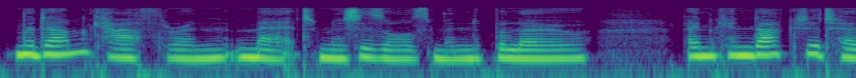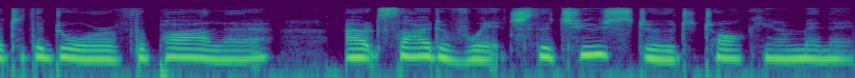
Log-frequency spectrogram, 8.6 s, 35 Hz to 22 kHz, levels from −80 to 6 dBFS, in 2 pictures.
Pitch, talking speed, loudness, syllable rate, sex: 195 Hz, 170 wpm, -19 LUFS, 5.2 syllables/s, female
